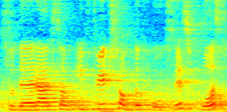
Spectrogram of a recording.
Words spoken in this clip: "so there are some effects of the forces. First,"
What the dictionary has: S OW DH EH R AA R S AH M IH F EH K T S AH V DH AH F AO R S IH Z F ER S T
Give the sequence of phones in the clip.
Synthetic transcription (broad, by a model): S OW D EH R AA R S AH M IH F EH K T S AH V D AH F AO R S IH S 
